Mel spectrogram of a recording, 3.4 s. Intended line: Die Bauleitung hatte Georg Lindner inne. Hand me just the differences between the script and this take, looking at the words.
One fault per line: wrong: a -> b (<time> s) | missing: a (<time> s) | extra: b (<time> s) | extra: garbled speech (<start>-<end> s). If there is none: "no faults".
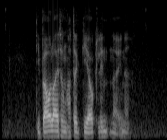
no faults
